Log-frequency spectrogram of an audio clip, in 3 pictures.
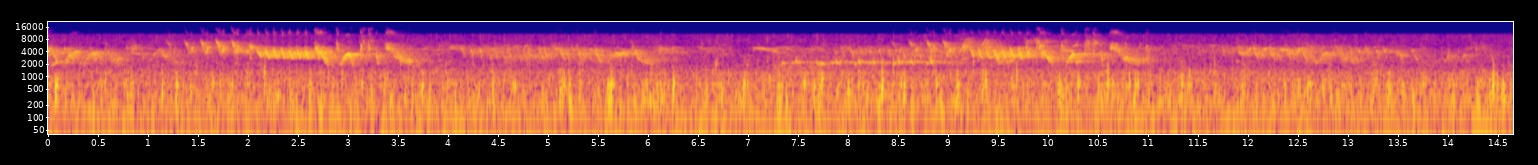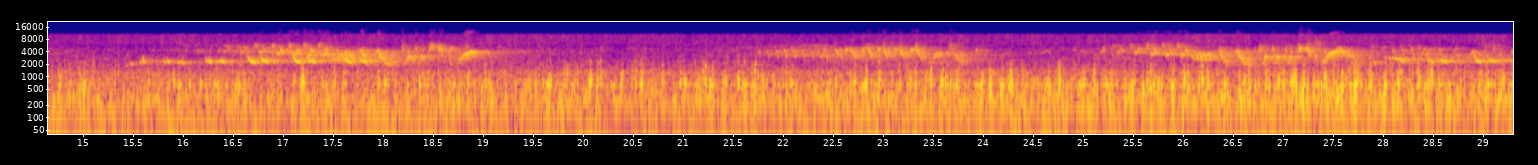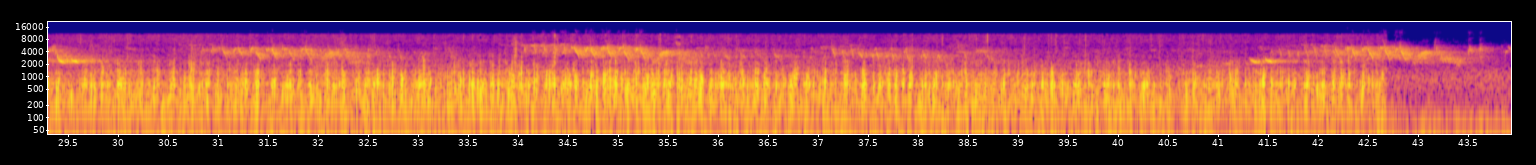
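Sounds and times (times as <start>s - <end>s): bird chirping: 0.0s - 14.5s, 15.4s - 19.2s, 21.6s - 32.6s, 40.8s - 43.9s
curry bubbling and crackling: 0.0s - 42.8s.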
